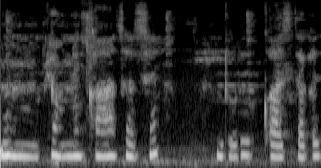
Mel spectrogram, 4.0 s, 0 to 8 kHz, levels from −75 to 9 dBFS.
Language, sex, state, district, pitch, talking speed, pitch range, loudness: Bengali, female, Jharkhand, Sahebganj, 225 Hz, 135 wpm, 215-235 Hz, -16 LUFS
